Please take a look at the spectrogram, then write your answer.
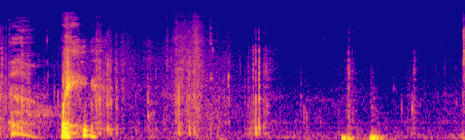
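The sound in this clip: Chewing on a mouthful of sour cereal, heard as a few irregular, crunchy bites and munches with quiet gaps between them.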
